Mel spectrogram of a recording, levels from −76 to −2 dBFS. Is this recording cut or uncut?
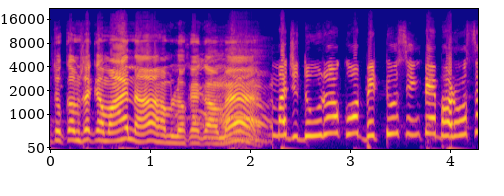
cut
